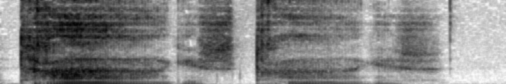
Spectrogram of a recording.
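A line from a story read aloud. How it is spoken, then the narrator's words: Sighing, repeating. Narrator (German): seufzte noch einmal und wiederholte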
